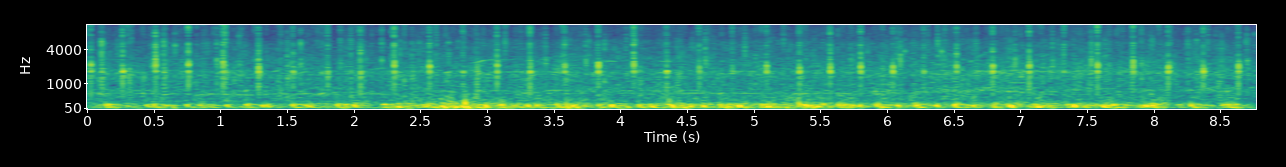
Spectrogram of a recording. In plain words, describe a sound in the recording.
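A large crowd of fans chants loudly and steadily in an open stadium.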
